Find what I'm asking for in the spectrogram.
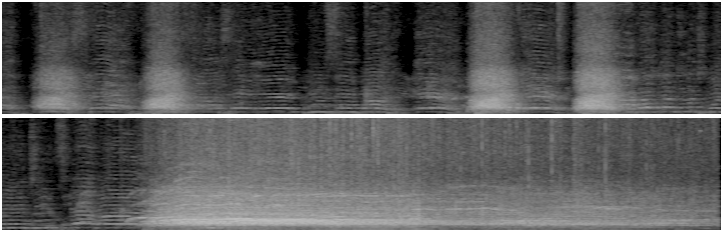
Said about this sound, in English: And next, iHouse came in, whose team name this year is IHOP, or International House of People Against Acronyms. As they came in, they were chanting the word pancakes.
